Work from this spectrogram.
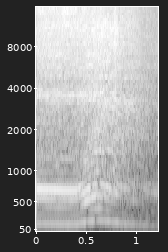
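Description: A chainsaw engine runs close and steady, then its pitch rises and falls once as it bites into a cut on trees after storm damage. It sounds alone for just over a second.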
